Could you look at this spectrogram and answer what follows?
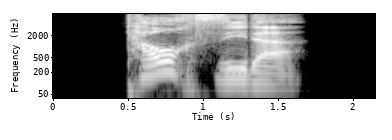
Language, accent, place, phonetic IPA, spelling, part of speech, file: German, Germany, Berlin, [ˈtaʊ̯xˌziːdɐ], Tauchsieder, noun, De-Tauchsieder.ogg
- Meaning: immersion heater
